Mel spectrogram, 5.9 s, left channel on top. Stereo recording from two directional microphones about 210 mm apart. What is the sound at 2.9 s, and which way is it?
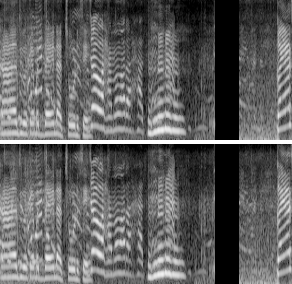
Speech, 5° left (ahead or behind).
